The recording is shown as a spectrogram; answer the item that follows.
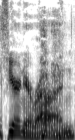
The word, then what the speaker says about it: Iran: or sorry, Iran. I prefer the phrase, the pronunciation Iran.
